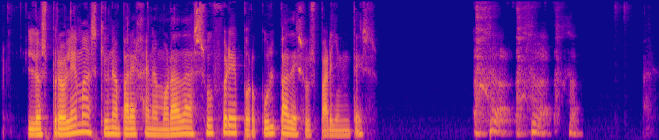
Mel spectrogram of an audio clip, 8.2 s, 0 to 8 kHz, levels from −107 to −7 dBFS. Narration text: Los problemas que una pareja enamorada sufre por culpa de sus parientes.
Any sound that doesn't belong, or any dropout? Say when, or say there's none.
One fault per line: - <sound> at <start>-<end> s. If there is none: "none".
- cough at 5.9-7.3 s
